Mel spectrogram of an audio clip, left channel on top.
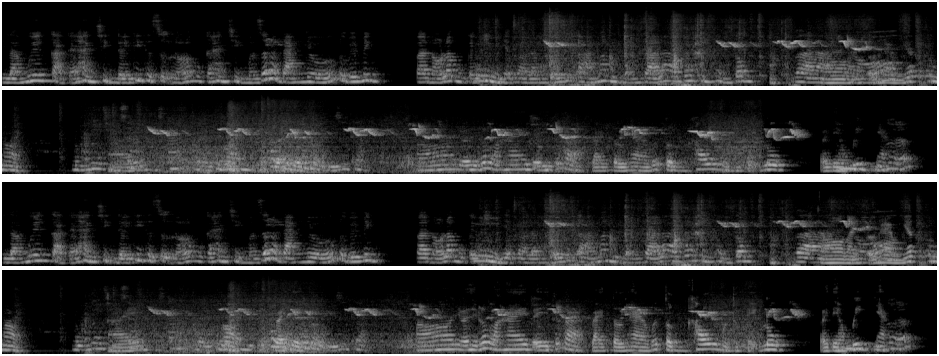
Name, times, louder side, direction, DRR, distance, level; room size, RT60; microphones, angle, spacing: voice 1, 0.0-3.8 4.1-7.6 7.9-9.5 10.0-13.0 14.6-14.8 17.7-18.4, equal, 40° left, 0.9 m, -34 dB
Chirp tweet, 2.6-2.8 5.4-5.8 6.5-6.8 7.1-8.9 10.8-11.2 11.5-13.9 14.2-15.2 15.5-16.7 17.0-17.4, left 5 dB, 65° left, 0.6 m, -33 dB
sound 1, 4.7-9.6 9.9-12.2, left 1 dB, 80° left, 1.4 m, -43 dB
voice 2, 4.7-5.0 8.2-9.5 10.4-10.8 11.6-11.7 12.1-12.4 13.5-17.2 17.5-18.2, right 3 dB, 50° right, 0.4 m, -30 dB
sound 2, 10.4-17.0, left 1 dB, 20° left, 0.6 m, -40 dB
3.1 x 2.3 x 2.3 m
head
